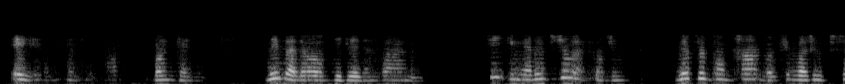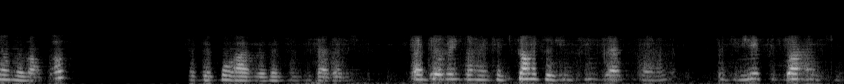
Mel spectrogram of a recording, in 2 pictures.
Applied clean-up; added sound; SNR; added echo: neural separator model SepFormer WHAMR!.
